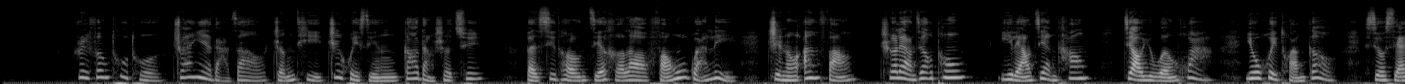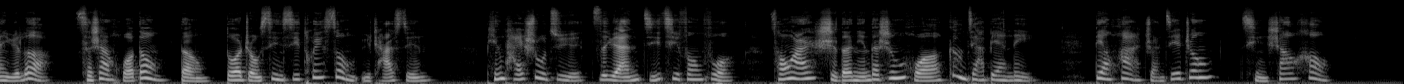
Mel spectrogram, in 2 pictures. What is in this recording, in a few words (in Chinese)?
彩铃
